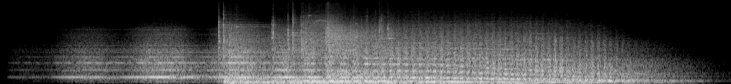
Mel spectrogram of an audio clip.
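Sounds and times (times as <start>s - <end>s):
ship generator starting and stopping: 2.2s - 7.0s.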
